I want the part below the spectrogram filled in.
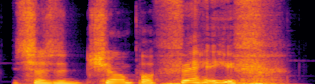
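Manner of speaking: normal talking voice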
